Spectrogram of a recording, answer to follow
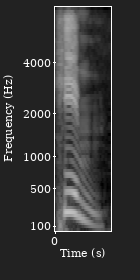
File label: "him4", taiwanese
